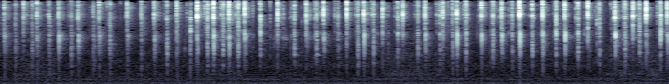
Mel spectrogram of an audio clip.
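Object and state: Plastic mechanical keyboard switch tester.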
